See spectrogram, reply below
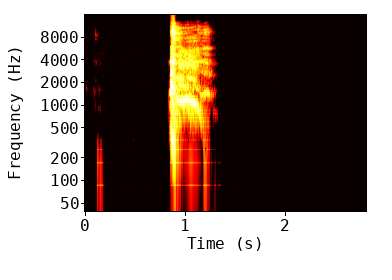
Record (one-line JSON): {"cough_length": "2.8 s", "cough_amplitude": 32768, "cough_signal_mean_std_ratio": 0.27, "survey_phase": "beta (2021-08-13 to 2022-03-07)", "age": "45-64", "gender": "Male", "wearing_mask": "No", "symptom_cough_any": true, "symptom_runny_or_blocked_nose": true, "symptom_fatigue": true, "symptom_onset": "4 days", "smoker_status": "Ex-smoker", "respiratory_condition_asthma": false, "respiratory_condition_other": false, "recruitment_source": "Test and Trace", "submission_delay": "2 days", "covid_test_result": "Positive", "covid_test_method": "RT-qPCR"}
